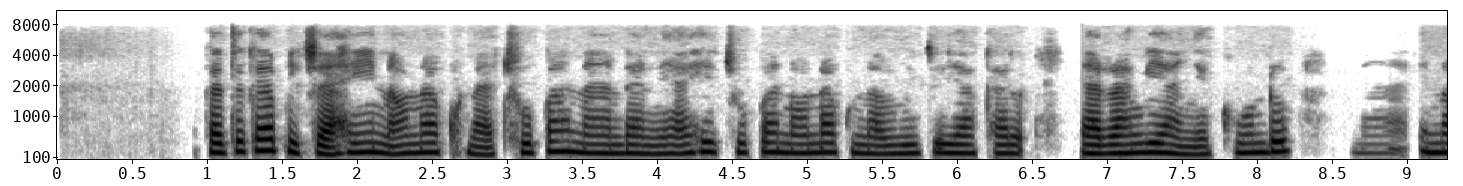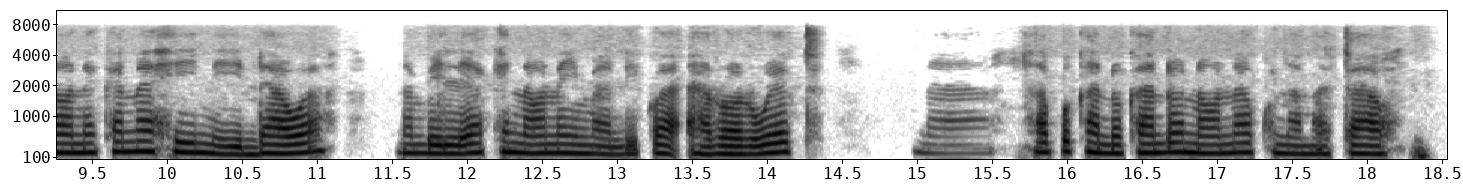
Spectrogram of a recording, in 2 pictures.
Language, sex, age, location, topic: Swahili, female, 50+, Nakuru, health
